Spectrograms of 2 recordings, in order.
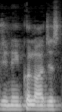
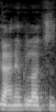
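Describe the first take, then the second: First: The word begins with a 'jin' sound. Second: The word begins with a 'guy' sound. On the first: "इसका जो correct pronunciation है वो जिनेकोलॉजिस्ट है" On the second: "वैसे हम अपनी आम भाषा में गायनेकोलॉजिस्ट भी बोल लेते हैं"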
